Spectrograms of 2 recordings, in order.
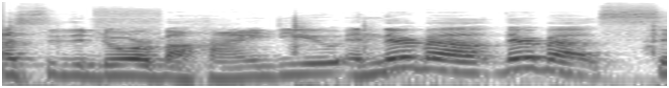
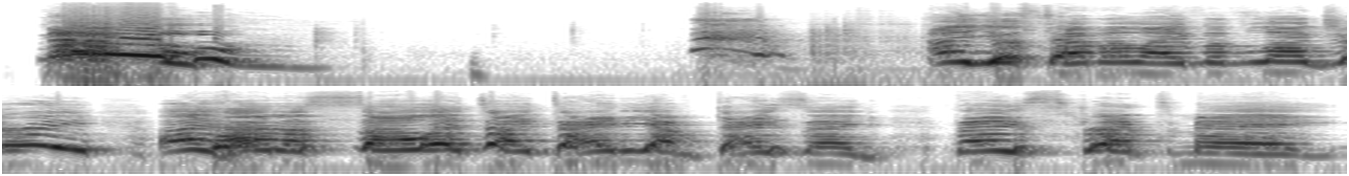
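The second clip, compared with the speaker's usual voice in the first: put-on yelling character voice, higher and louder; 17 dB louder than usual. Voicing a character stuck in a bag, Wheatley yelling. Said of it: "Wheatley in the bag just yelling".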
